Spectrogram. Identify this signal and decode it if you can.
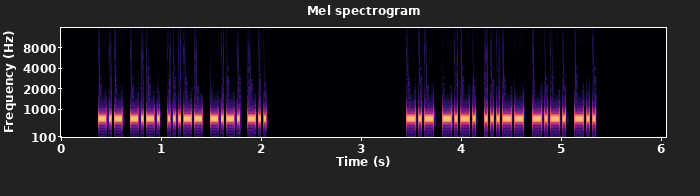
Morse code, heard as a keyed tone, about 36 wpm, 700 Hz. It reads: KC3CD KC3CD
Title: Speed Racing - USA Call Signs 30wpm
